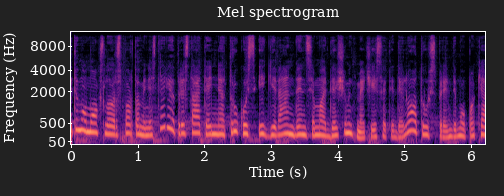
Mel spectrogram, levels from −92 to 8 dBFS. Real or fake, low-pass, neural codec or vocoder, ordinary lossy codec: fake; 10.8 kHz; vocoder, 44.1 kHz, 128 mel bands, Pupu-Vocoder; AAC, 64 kbps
